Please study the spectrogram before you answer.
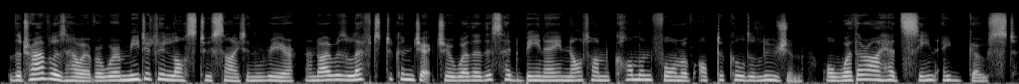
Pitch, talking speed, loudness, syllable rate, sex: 195 Hz, 205 wpm, -19 LUFS, 5.7 syllables/s, female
